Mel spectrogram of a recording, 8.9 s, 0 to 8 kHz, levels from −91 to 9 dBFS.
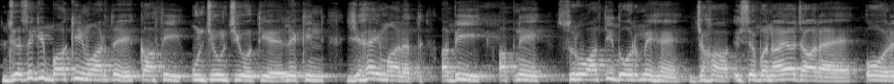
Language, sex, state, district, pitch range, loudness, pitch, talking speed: Hindi, male, Uttar Pradesh, Varanasi, 150-175 Hz, -11 LUFS, 160 Hz, 175 wpm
